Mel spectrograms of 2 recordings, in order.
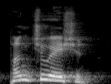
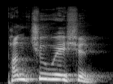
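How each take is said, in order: Both takes have the same delivery.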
